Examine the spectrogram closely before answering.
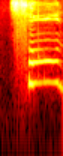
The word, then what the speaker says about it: sans: Sans difficulté. Sans difficulté. هنا حرف الأس في آخر كلمة sans لا نلفظه. باللغة الفرنسية كثير من الكلمات لا تلفظ أواخرها أو لواحقها.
